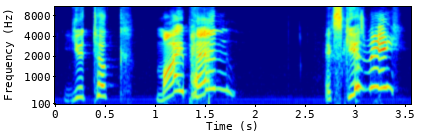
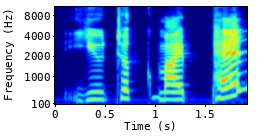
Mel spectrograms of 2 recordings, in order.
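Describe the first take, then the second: First: High, loud, slow outraged cry; outraged shriek. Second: Loud shocked question. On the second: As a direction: demand it in shock. Shocked at the pen theft. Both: Acted.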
